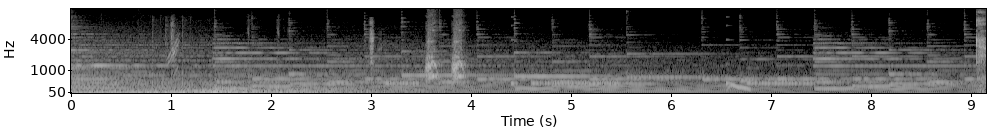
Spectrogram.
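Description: A police dog in the video game Trails into Reverie barks a few times in short yips and whimpers, set over steady game music with a faint voice here and there.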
